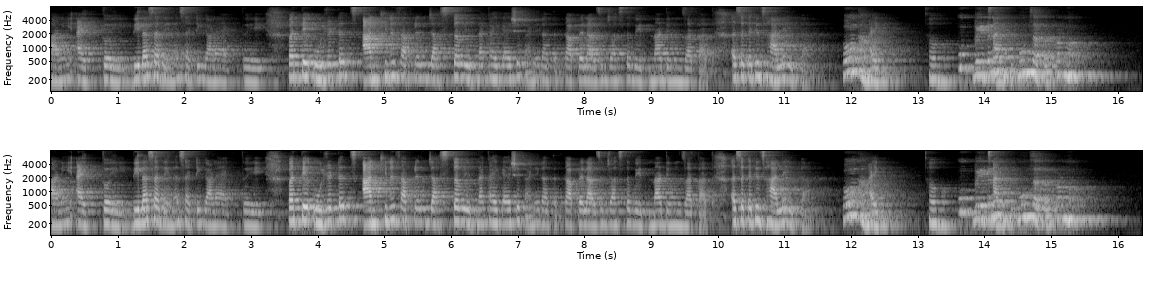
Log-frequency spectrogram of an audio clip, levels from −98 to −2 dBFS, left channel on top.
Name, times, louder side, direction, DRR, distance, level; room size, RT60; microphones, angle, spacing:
voice 1, 0.0-11.4 12.3-12.4 13.2-13.5 14.1-14.4, right 3 dB, 25° right, 6 dB, 0.4 m, -32 dB
voice 2, 11.9-12.3 13.8-15.3, equal, 15° left, -6 dB, 0.9 m, -29 dB
6.1 x 3.8 x 6.0 m, 1.3 s
head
